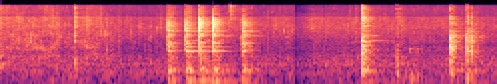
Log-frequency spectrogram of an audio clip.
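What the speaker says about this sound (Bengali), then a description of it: "আমি ভালো করে একটু নেড়ে নিচ্ছি।" A spoon stirs desi chicken curry, browned meat in a pan on the stove, making bursts of scraping and clinking with a soft sizzle underneath, in separate strokes with quiet gaps between them.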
